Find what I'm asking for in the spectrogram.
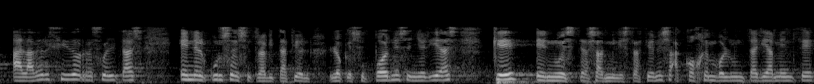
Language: Spanish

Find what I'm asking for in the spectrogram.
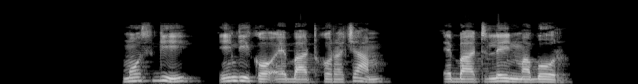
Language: Luo (Kenya and Tanzania)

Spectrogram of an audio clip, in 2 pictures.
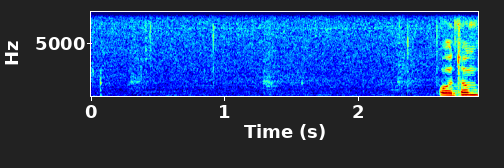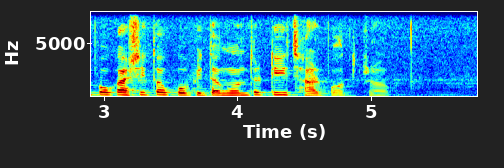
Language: Bangla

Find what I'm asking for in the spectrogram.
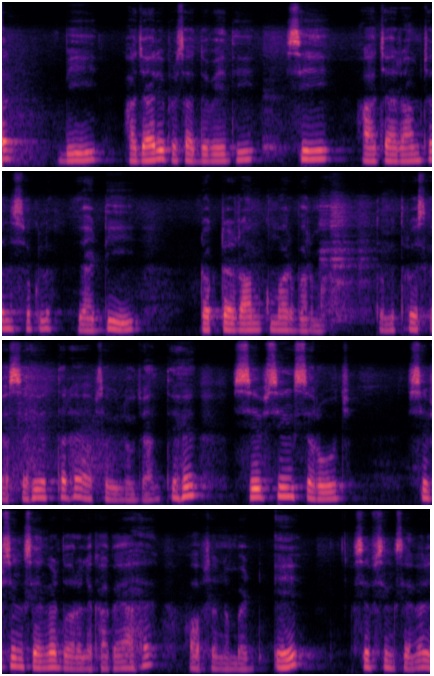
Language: Hindi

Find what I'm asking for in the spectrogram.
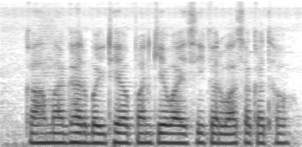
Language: Chhattisgarhi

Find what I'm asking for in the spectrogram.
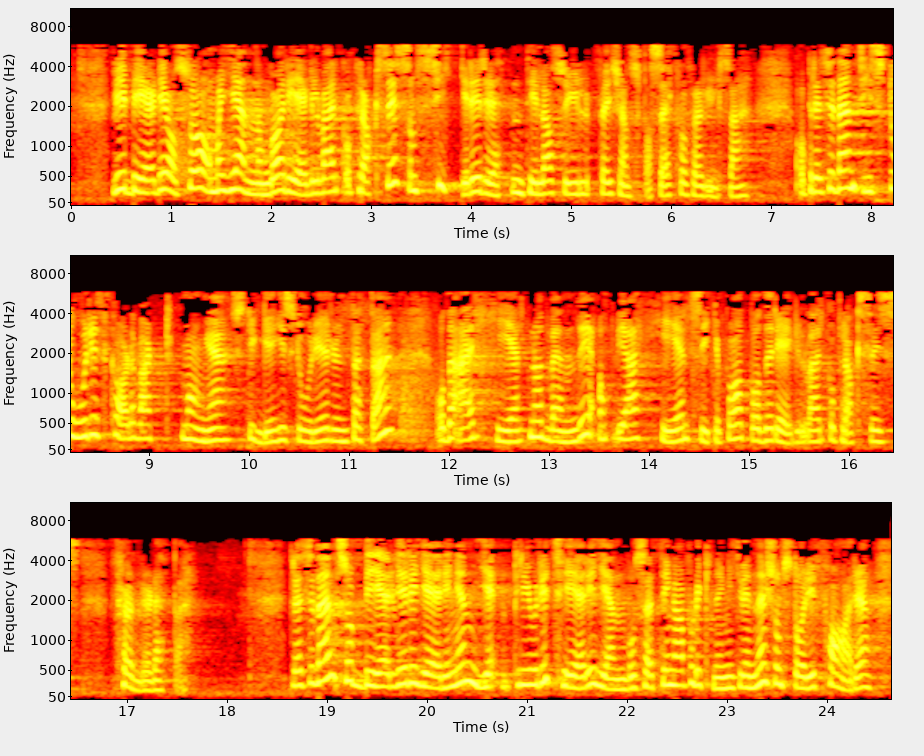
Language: Norwegian Bokmål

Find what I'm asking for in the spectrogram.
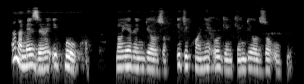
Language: Igbo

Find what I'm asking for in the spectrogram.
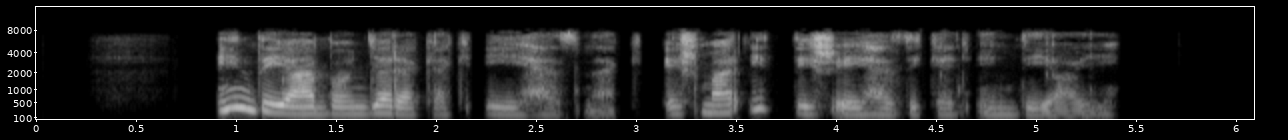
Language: Hungarian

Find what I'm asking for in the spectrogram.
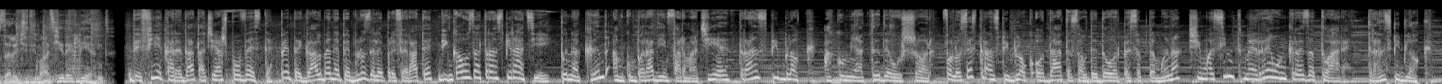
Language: Romanian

